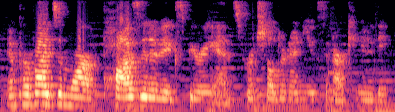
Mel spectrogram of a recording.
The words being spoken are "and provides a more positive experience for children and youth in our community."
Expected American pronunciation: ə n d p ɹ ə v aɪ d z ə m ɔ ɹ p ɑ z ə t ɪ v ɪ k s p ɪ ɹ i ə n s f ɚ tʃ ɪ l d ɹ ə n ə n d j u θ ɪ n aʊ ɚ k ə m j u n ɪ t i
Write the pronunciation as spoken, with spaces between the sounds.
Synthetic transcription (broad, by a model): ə n p ɹ ə v aɪ d z ə m ɔ ɹ p ɑ z ə t ɪ v ɪ k s p ɪ ɹ i ə n s f ɚ tʃ ɪ l d ɹ ə n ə n j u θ ɪ n aʊ ɚ k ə m j u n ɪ t i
